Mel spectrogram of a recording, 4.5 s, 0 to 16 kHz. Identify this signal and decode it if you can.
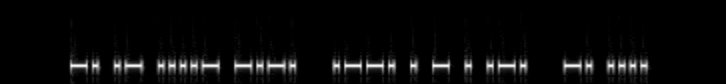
Morse code, heard as a keyed tone, about 36 wpm, 700 Hz. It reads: NA4C PETER NH
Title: K1USN SST QSO Practice - 35wpm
